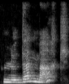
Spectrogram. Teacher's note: so we don't pronounce the E in the middle if you listen well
